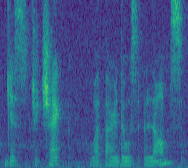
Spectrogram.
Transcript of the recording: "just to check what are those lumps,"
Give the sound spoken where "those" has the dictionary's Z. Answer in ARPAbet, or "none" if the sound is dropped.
S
